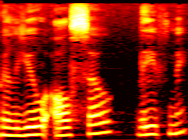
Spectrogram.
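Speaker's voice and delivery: softly spoken, matter-of-fact. Retelling how one man turned to another to ask him, very quiet. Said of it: "very quietly asks".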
